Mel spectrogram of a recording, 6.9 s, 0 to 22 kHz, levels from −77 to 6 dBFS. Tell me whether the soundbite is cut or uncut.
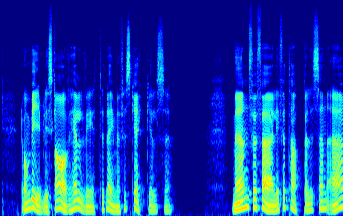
cut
